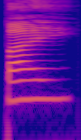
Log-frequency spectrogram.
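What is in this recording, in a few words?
"bai" Mandarin, first tone, pronunciation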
